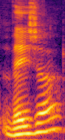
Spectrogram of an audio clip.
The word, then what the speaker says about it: Veja: Das heißt, die erste und wichtigste und komplizierteste Frage ist immer, wie spricht man den Markennamen aus? Du hast es ja gerade schon beantwortet. – Veja, genau.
